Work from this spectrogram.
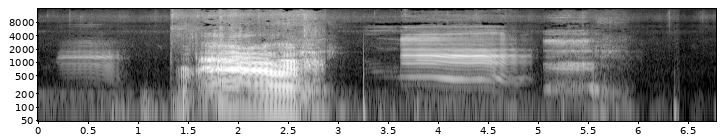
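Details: Cows suckling in a palm oil plantation; several lowing calls: a brief higher moo, a loud rough bellow, then two thinner, higher-pitched moos that waver and fall.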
